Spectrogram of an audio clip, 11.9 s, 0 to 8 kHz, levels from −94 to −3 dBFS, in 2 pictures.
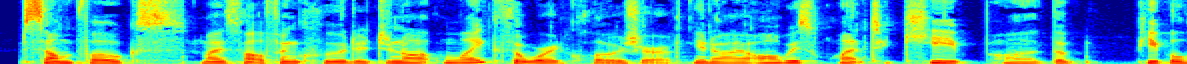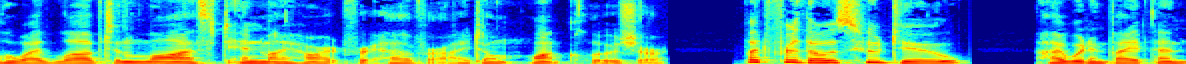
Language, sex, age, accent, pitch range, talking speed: English, female, 40-59, American, 170-195 Hz, 210 wpm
